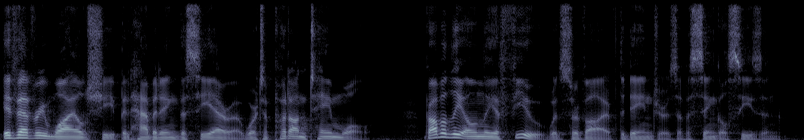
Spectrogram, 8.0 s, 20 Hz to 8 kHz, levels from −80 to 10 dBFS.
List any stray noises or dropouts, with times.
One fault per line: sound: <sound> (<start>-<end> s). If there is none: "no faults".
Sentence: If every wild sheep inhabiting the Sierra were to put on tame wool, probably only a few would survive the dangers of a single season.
no faults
